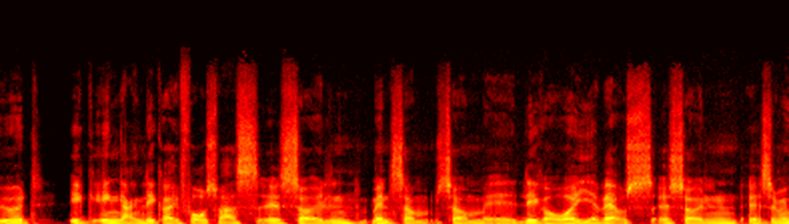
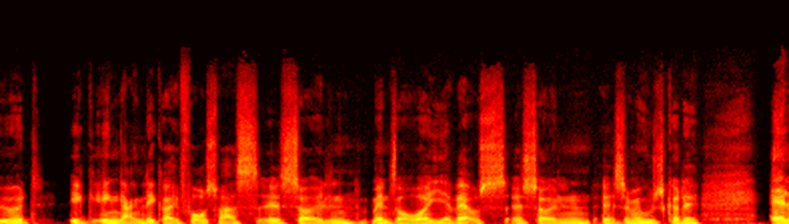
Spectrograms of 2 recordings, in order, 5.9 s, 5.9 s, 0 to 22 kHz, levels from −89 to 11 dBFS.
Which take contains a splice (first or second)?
second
